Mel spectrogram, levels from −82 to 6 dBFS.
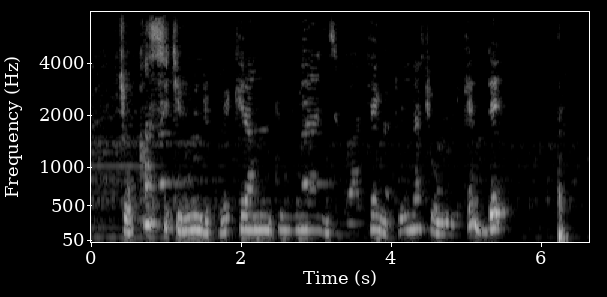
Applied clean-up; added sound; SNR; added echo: classical method log-MMSE.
